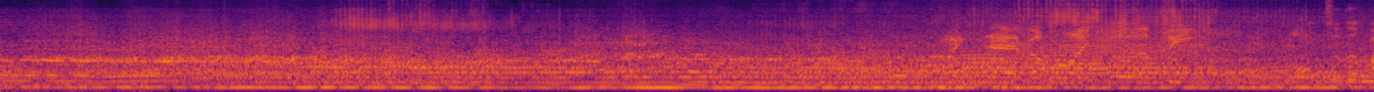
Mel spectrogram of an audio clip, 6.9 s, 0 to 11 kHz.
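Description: Toyota 86 race cars racing at Pukekohe Park during a championship round, a steady loud engine drone with shifting pitch as the cars pass, with race commentary over it throughout.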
